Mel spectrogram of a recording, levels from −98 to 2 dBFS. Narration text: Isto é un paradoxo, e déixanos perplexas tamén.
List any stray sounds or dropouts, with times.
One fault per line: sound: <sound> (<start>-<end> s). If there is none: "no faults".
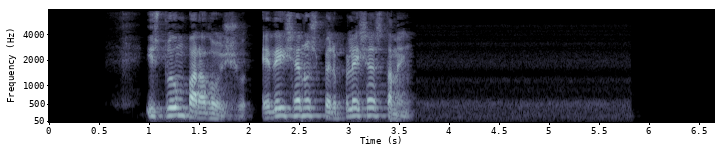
no faults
